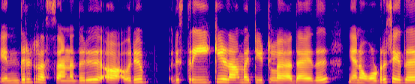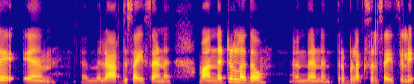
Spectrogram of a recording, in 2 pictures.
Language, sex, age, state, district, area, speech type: Malayalam, female, 18-30, Kerala, Malappuram, rural, spontaneous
